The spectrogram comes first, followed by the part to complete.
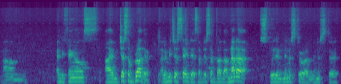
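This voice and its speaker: A middle-aged man from Chile answering as a podcast guest in a modest, earnest and measured conversational way. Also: medium pitch, poor audio. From born in Chile. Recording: faint background noise.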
